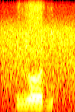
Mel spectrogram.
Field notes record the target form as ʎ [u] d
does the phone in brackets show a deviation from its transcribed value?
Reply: yes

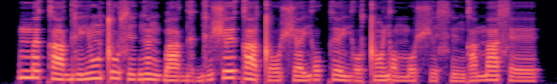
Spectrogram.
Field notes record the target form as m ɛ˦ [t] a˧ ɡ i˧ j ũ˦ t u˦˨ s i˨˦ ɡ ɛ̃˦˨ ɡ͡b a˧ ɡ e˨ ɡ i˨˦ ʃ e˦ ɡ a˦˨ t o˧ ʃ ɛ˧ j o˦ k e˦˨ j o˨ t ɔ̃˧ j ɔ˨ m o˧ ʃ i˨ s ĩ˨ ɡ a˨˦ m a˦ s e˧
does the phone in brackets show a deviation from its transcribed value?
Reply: yes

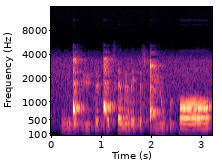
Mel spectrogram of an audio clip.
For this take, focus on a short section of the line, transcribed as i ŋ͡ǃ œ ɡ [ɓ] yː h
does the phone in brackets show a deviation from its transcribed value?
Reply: no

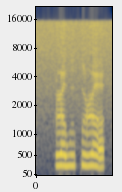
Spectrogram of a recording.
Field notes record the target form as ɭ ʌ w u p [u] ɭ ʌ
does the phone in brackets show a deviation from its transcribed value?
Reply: no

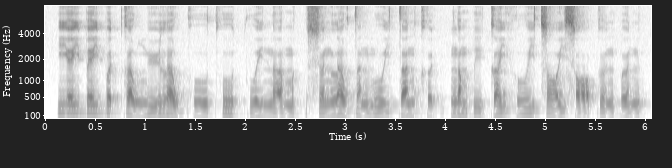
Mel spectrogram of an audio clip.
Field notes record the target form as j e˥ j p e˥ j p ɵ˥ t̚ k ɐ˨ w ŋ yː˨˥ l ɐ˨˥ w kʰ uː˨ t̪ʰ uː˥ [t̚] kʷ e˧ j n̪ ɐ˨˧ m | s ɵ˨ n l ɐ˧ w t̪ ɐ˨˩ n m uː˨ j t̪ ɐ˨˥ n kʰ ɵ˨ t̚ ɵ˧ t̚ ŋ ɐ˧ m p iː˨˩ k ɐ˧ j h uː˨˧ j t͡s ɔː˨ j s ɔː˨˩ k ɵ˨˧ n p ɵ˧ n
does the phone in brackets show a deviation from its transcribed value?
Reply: no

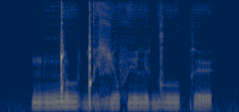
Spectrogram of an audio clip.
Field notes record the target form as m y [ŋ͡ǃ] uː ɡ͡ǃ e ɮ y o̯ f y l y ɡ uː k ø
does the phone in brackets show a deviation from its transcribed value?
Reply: no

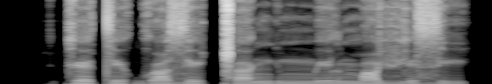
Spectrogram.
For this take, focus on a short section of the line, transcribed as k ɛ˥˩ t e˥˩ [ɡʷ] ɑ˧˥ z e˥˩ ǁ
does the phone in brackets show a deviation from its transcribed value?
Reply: no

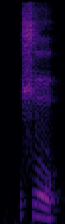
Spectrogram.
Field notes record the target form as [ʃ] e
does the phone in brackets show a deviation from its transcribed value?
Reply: no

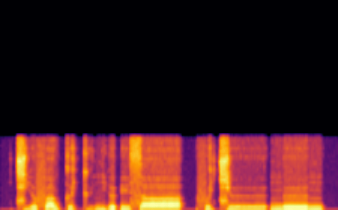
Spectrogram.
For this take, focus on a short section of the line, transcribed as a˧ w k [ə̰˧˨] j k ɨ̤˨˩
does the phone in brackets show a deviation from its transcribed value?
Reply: no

